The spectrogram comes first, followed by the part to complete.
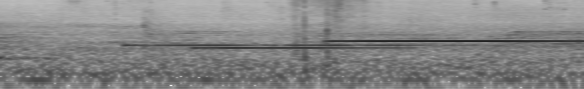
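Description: Airport public-address chime ahead of a boarding announcement: three ringing tones, a middle note about a second in, a lower one half a second later, and a higher one about two and a half seconds in that rings on past the end. Steady hum of the terminal hall underneath.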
